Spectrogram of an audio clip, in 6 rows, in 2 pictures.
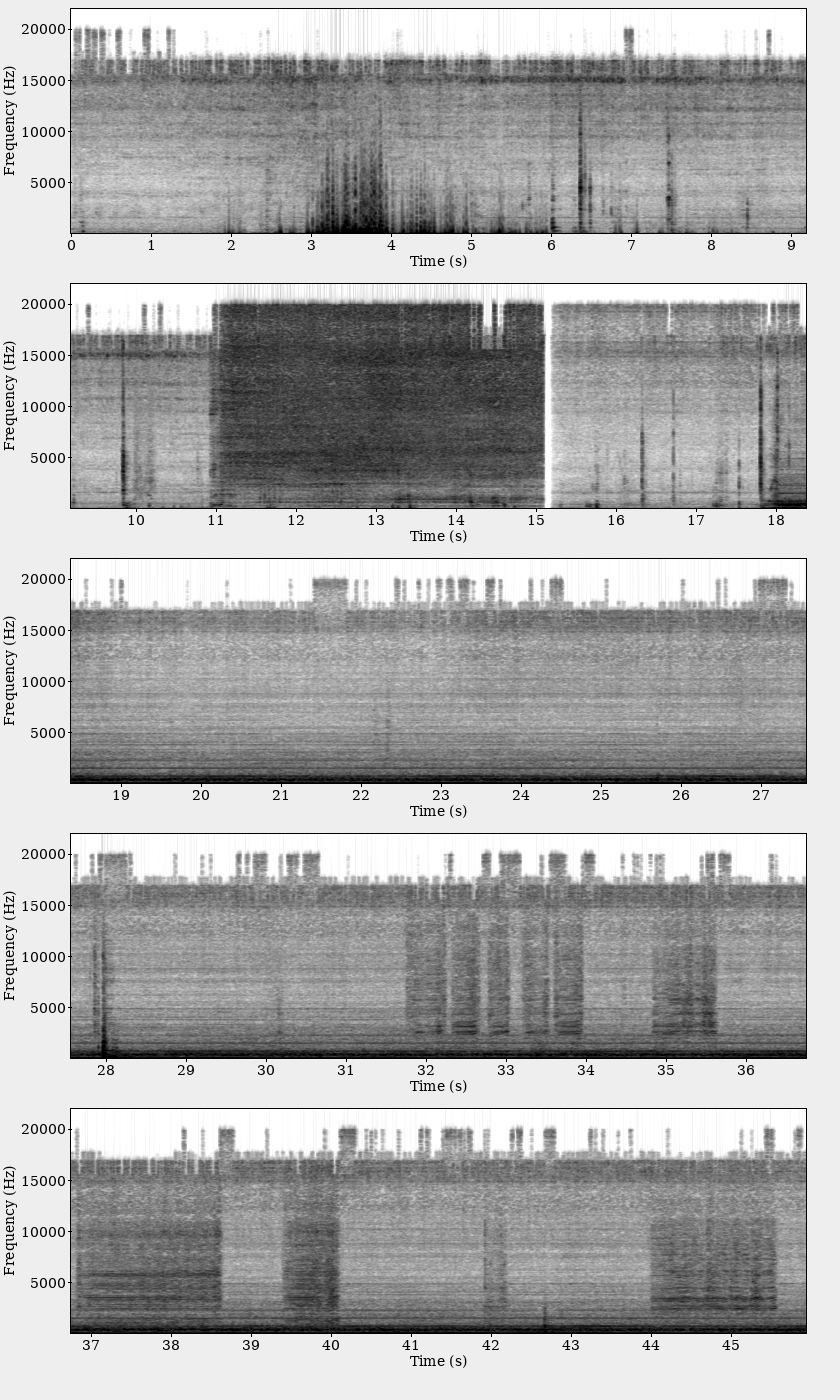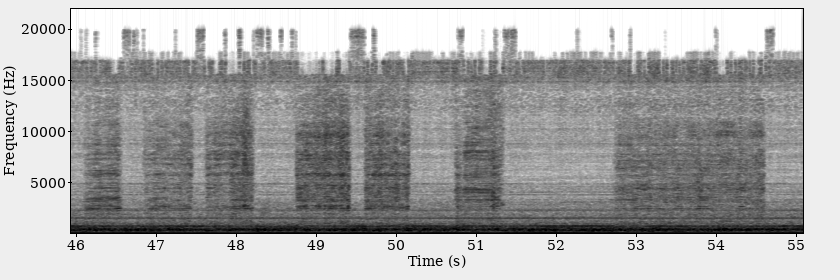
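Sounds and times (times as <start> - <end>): machine hum: 17.8 - 55.0.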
